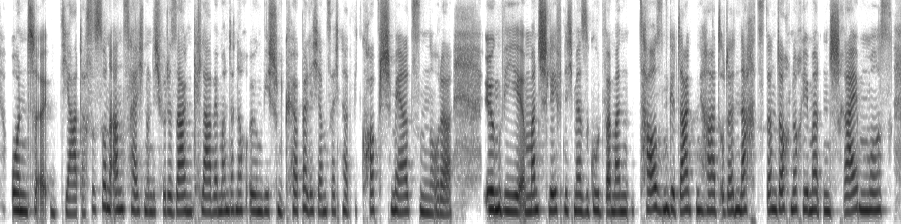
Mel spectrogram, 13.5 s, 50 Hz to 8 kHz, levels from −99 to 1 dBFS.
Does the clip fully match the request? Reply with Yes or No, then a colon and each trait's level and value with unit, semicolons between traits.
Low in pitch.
No: high, 225 Hz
